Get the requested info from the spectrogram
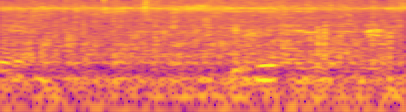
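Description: Pork adobo simmering in a metal pan on the stove, a steady low bubbling hiss, with a brief faint murmur of a voice about a second in.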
